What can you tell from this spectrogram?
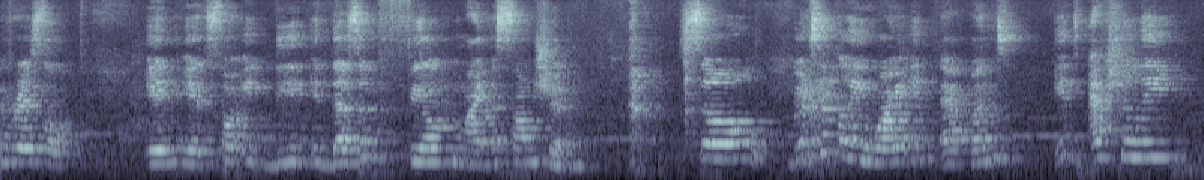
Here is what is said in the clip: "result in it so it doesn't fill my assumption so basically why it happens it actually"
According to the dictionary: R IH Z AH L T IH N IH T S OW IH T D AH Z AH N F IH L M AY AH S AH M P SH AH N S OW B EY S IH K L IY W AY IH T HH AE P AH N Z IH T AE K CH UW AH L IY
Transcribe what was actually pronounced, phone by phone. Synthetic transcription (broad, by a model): R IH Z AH L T IH N IH T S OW IH T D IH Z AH N F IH L M AY AH S AH M P SH AH N S OW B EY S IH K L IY W AY IH T HH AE P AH N S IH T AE K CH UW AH L IY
